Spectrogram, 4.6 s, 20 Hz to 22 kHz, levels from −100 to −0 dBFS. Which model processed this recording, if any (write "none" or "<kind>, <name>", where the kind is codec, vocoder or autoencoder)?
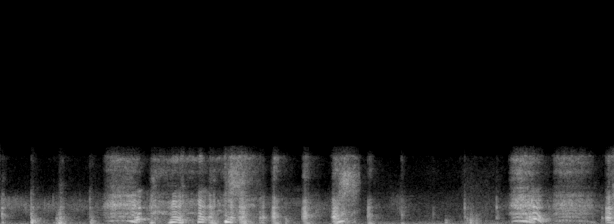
none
